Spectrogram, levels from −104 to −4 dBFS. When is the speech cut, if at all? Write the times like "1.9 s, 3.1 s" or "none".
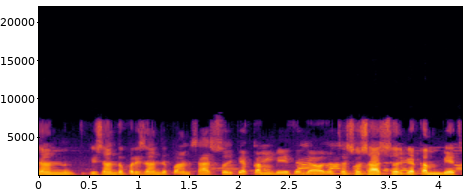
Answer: none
